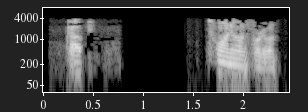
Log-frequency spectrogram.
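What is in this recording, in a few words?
Police Dispatch, Scanner audio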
